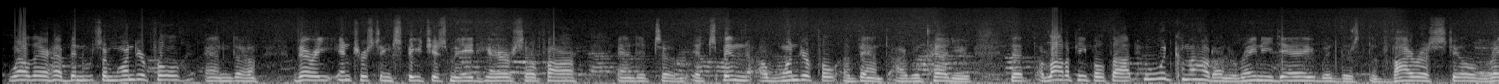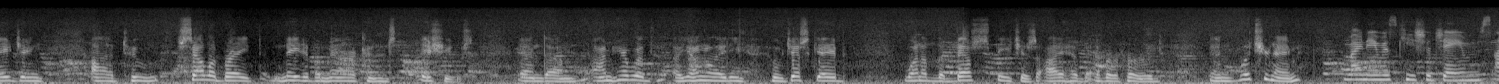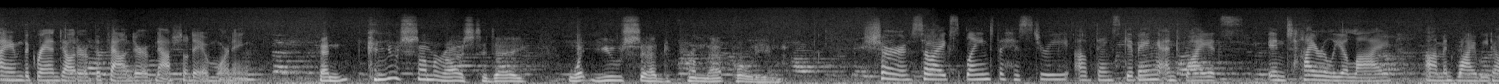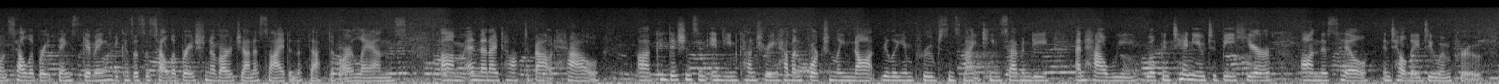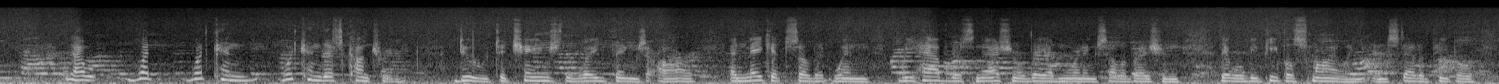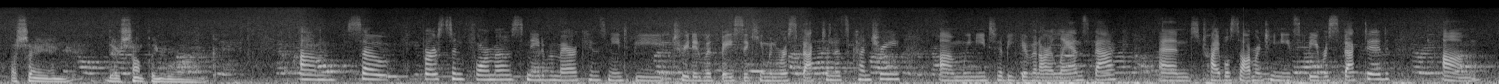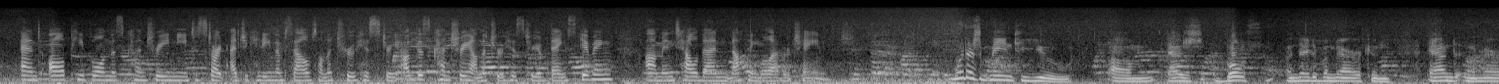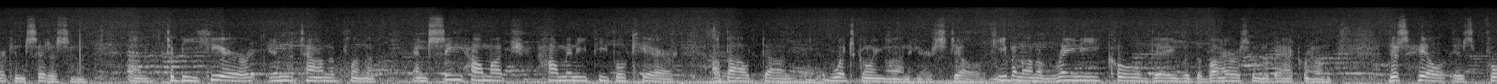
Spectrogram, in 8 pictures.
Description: Hundreds faced rain and concerns about the COVID-19 Pandemic as Native American activists and their supporters congregated at Coles Hill in Plymouth for the 50th National Day of Mourning.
